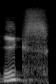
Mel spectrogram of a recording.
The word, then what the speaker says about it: Heex: êtes le cofondateur de x technologies on prononce bien x h le x avec étiez de boutons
